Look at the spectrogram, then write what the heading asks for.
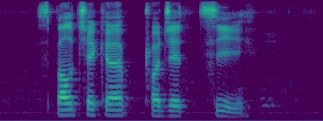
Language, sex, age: English, male, 19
